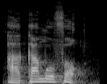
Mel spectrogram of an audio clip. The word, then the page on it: Akama ufawk: LHHHL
